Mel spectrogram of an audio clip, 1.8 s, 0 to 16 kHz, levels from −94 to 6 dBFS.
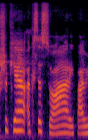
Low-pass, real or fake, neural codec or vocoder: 14.4 kHz; fake; vocoder, 44.1 kHz, 128 mel bands every 256 samples, BigVGAN v2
